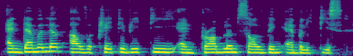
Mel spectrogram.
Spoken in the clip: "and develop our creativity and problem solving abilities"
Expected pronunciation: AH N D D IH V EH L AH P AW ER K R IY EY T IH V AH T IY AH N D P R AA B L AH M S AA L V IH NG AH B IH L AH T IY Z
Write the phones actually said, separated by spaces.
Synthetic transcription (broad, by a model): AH N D D IH V EH L AH P AW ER K R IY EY T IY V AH T IY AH N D P R AA B L AH M S AA L V IH NG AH B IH L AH T IY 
